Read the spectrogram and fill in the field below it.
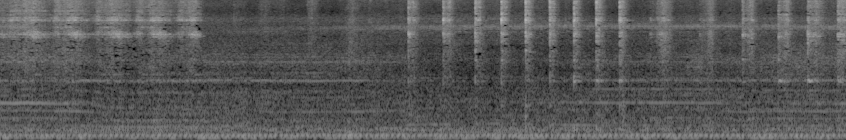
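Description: A vinyl decal is burnished onto a stainless steel tumbler with steady, faint rubbing and scraping strokes. The strokes turn into a run of short, regular rasps partway through.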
